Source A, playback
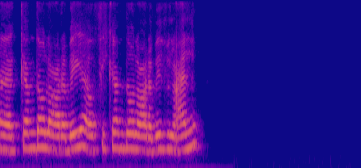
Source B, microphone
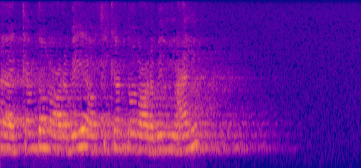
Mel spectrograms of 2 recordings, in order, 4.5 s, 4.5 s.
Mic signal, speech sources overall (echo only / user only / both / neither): echo only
